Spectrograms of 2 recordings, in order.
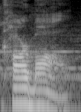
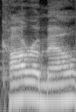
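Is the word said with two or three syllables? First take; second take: two; three. First: The word is said with two syllables. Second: The word is said with three syllables. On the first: The speaker calls it wrong. "not carmal" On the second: The speaker calls it right. "It's caramel"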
